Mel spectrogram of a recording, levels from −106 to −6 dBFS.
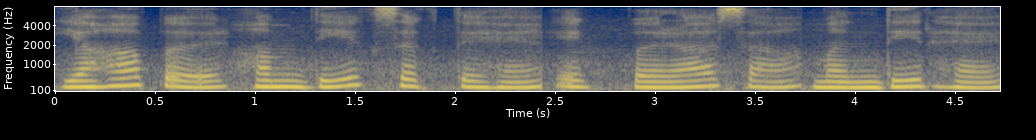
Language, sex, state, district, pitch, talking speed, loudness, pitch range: Hindi, female, Uttar Pradesh, Muzaffarnagar, 215 Hz, 140 wpm, -25 LUFS, 200-225 Hz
